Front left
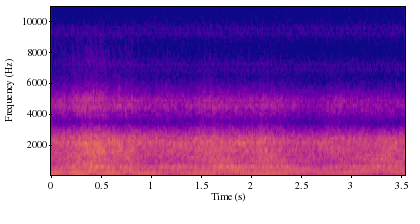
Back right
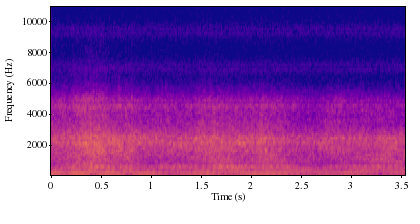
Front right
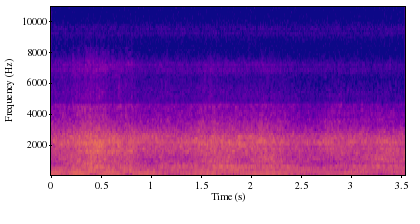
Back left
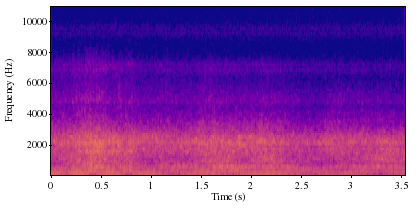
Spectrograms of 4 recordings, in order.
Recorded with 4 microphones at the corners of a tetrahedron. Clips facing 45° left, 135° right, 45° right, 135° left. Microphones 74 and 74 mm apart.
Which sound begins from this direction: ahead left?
An aircraft, at 0.0 s.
